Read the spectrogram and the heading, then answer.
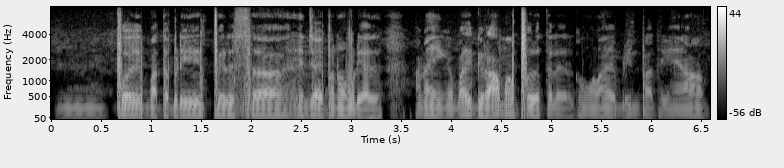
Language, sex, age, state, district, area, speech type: Tamil, male, 18-30, Tamil Nadu, Kallakurichi, rural, spontaneous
